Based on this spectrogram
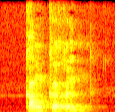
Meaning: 1. to grouse, to complain 2. to proliferate
- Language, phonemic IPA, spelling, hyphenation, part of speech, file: Dutch, /ˈkɑŋ.kə.rə(n)/, kankeren, kan‧ke‧ren, verb, Nl-kankeren.ogg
